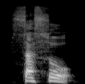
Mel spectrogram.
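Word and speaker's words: さそう: On utilise bien sûr la forme négative de l'adjectif cette fois, suivi de saso, toujours avec un o long.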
